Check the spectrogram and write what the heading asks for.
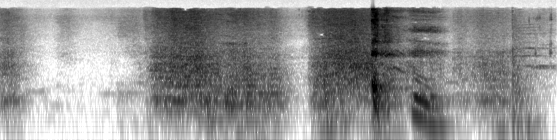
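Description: Two breathy, cough-like bursts from a person, the second ending in a falling voiced sound. A single sharp click comes just before the second burst trails off, from a wooden carrom piece set down on the board.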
